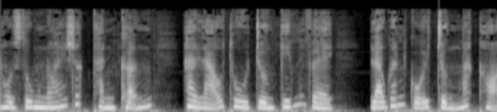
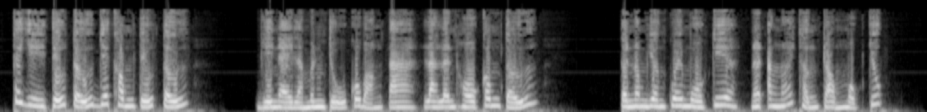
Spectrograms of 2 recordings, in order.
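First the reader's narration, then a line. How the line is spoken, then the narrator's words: Several people shouting. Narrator (Vietnamese): trong quần hào đã có mấy người la lên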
